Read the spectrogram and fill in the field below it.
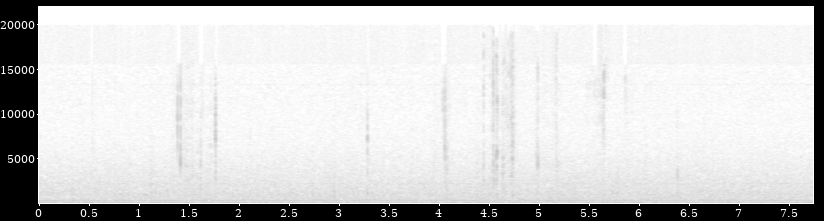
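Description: Scissors cutting around a ghost sticker backed with duct tape for a pop-up card, faint snipping clicks scattered in short clusters over a steady background hiss, with no talking.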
